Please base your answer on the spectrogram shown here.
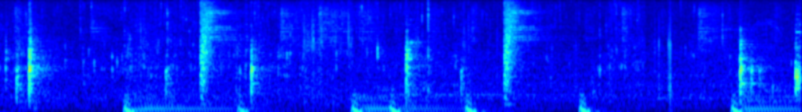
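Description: A spoon stirring shredded cheese into lobster mac and cheese in a pan, with repeated sharp scrapes and knocks against the pan at an irregular rhythm over a soft, wet squish, close and fairly quiet.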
